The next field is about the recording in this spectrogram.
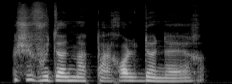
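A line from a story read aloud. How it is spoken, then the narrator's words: Soft. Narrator (French): dit-il doucement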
